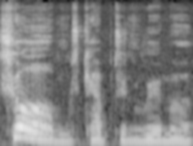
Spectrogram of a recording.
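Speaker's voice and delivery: surprisingly deep, low woman's voice. Retelling a scene where a woman answers Rimmer: imitating a really deep voice. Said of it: "the woman says in a really deep voice".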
